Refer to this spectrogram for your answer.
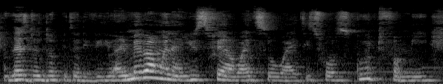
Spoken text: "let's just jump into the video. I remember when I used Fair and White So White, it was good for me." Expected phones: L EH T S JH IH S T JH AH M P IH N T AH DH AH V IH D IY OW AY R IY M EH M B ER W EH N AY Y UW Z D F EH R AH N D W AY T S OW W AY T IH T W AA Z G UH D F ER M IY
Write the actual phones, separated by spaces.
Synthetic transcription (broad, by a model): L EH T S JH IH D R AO P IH T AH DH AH V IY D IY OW AY R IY M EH M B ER W EH N AY Y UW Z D F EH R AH W AY T S OW W AY T IH T W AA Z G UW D F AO M IY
